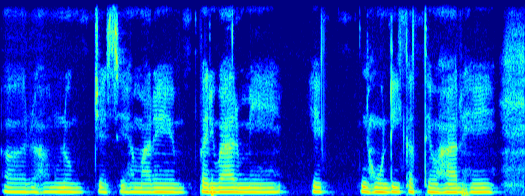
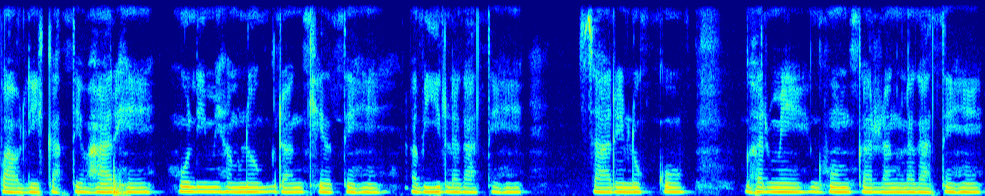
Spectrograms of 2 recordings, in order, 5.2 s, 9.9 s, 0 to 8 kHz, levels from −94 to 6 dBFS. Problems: constant background noise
